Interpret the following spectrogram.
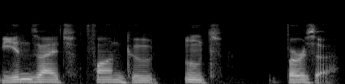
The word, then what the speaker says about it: Jenseits von Gut und Böse: Now, that is pronounced Jenseits von Gut und Böse, as far as I can make that out.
